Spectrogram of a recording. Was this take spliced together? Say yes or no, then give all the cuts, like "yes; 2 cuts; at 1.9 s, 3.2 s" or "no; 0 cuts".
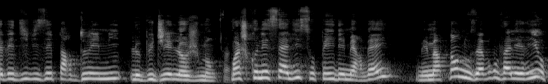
yes; 1 cut; at 2.2 s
